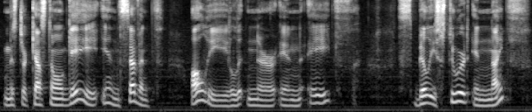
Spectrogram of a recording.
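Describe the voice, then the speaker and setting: An older man commentating a racing replay at an everyday mid pitch, his slightly hoarse voice cracking now and then as he clears his throat. He talks loosely and rambles, with plenty of ums and restarts. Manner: relaxed, rambling, many fillers and restarts. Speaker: host of a sim racing replay show. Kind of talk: casual race replay commentary.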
